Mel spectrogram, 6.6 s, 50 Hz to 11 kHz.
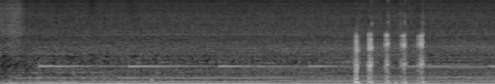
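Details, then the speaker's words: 2014 Cadillac CTS 2.0T at steady low idle after new timing set and head gasket, even hum with faint whine, no knocks or misses; some smoke expected from burning off exhaust coolant; runs smoothly. "we need to let this thing run it sounds good"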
